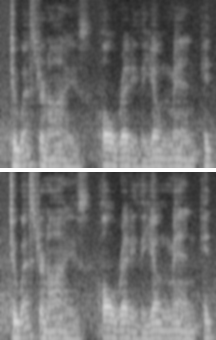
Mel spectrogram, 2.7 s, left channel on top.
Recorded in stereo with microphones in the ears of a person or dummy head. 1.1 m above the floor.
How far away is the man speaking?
About 1.6 m.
